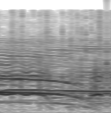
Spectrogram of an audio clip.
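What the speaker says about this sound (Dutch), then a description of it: "geef een applaus voor onze meter en Peter" Crowd cheering and shouting continuously, near and fairly loud, with voices blending into a steady roar through the whole moment.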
